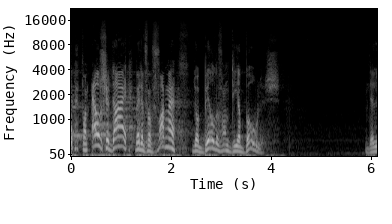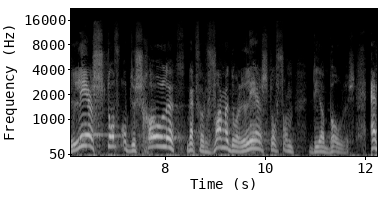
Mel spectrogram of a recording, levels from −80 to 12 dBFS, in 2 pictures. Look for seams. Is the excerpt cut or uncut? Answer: uncut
